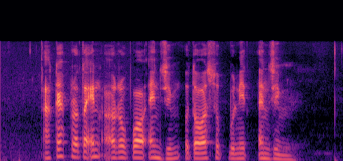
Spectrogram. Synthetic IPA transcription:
ʔakɛhpɾot̪eʔɪna̰ɾupɔʔɛnd͡ʒɪmut̪ɔwɔsup̚bunɪt̪̚ɛnd͡ʒim

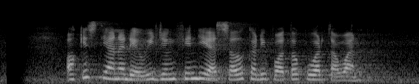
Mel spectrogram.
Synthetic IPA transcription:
ʔɔkist̪ianadewid͡ʒɨŋfindiasəlkɨrdipɔt̪ɔkuwart̪awan

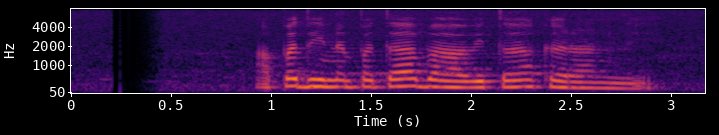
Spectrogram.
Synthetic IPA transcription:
ɐ̰pəd̪inəpɐt̪aːbʱaːʋit̪aːkəɾanːḛ

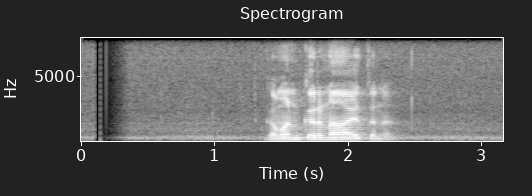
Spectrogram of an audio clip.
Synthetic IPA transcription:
ɡɐmɐnkɐɾɐɳaːjɐt̪ːɐnɨ̰

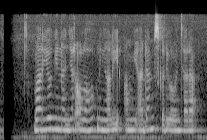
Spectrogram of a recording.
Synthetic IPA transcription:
maɾiɔɡinaɲd͡ʒarɔ̰lɔɦɔk̚niŋaliʔa̰miʔa̰damskərdiwawaɲt͡ʃaɾa

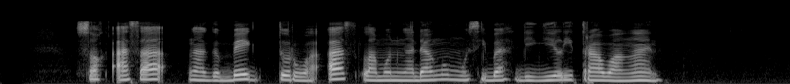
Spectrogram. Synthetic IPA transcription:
sɔk̚a̰sa | ŋaɡəbɛɡ̚t̪urwa̰ʔaslamunŋadaŋuŋmusibahdiɡilit̪ɾawaŋan

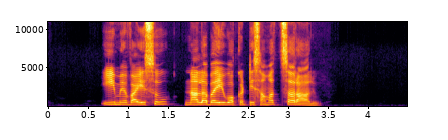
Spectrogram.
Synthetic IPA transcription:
iːmeʋɐjɐsu | nɐlɐbʱɐjɔkɐʈisɐmʋɐt̪sɐɾaːlu

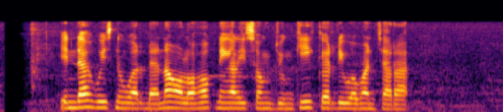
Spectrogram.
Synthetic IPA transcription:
ʔindahwisnuwardanaɔlɔɦɔk̚niŋalisɔŋd͡ʒuŋkikɨrdiwawaɲt͡ʃaɾa

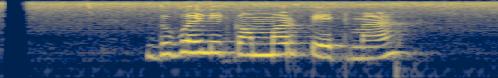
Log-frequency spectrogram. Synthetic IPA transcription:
d̪ubʌjlekʌmːʌrpeʈma

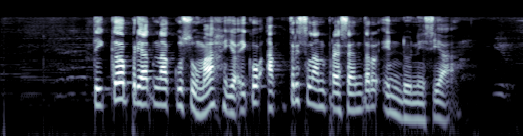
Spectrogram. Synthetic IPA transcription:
t̪ikəpɾiat̪̚nakusumahjaʔikuʔak̚t̪ɾɪslanpɾesɛnt̪ərind̪onesia̰

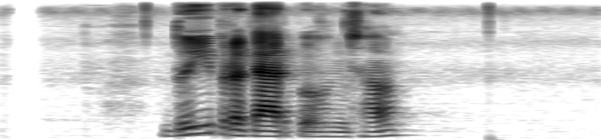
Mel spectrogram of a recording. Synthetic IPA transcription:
d̪ujprʌkarkoɦunt͡sʰʌ

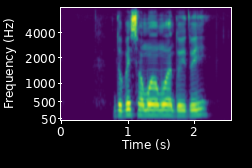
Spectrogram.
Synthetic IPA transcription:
d̪ubʌjsʌmumad̪ujd̪uj

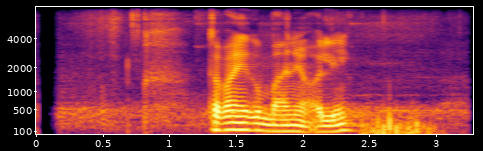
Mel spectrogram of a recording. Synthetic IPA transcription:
t̪ʌpaĩkomanoʔʌ̰li

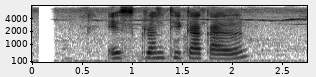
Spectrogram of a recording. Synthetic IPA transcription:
eskrʌnt̪ʰikakaɾʌn

